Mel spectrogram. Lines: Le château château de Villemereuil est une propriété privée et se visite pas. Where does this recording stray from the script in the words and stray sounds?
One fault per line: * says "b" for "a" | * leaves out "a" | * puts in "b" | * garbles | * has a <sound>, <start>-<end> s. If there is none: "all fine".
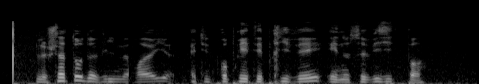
* leaves out "château"
* has a dropout, 1.3-1.3 s
* puts in "ne"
